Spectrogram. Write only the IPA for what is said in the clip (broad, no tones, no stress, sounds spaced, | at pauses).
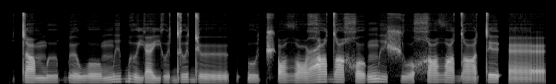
t ɑ m ɯ ɓ ø w o m i ɓ ɯ j æ j ɯ d ɯ d ø | ʔ u t͡ʃʼ o ðˤ o ʕ e dˤ ø χ o ŋ͡m i ʃ u χ ɯ ðˤ o dˤ ɑ t e ʔ æ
